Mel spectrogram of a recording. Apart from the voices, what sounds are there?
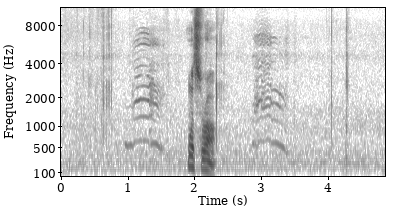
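cat meowing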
